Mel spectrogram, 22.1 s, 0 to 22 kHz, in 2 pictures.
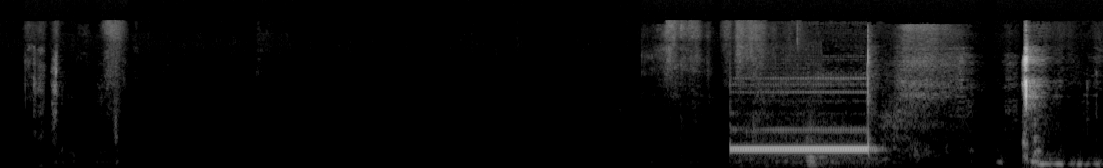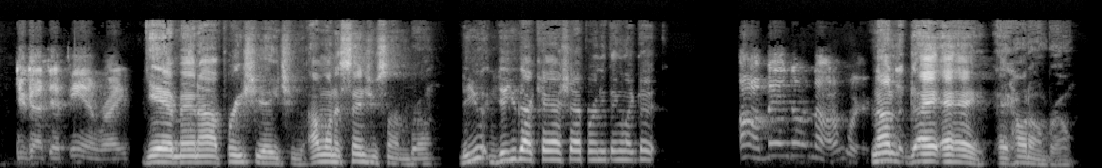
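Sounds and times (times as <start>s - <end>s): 
electronic phone dial tone: 7.3s - 8.8s
speech: 11.2s - 17.7s, 18.5s - 21.8s.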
